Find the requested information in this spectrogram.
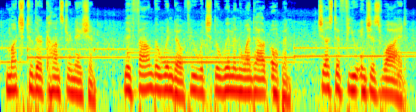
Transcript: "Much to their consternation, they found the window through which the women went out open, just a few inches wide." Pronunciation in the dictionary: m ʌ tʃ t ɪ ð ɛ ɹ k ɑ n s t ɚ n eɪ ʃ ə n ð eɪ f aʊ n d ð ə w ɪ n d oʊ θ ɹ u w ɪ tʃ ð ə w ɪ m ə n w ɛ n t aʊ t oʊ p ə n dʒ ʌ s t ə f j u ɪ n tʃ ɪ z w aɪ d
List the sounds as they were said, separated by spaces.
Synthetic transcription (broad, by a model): m ʌ tʃ t ɪ ð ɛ ɹ k ɑ n s t ɚ n eɪ ʃ ə n ð eɪ f aʊ n ð ə w ɪ n d oʊ θ ɹ u w ɪ tʃ ð ə w ɪ m ə n w ɛ n t aʊ t oʊ p ə n dʒ ʌ s t ə f j u ɪ n tʃ ɪ z w aɪ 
